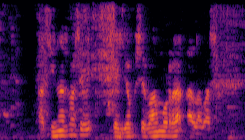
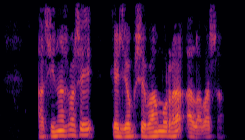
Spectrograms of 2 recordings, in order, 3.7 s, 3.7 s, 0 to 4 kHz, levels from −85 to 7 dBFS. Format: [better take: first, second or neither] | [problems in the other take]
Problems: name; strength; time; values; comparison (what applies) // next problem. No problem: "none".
second | noise reduction (classical method WPE with log-MMSE)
